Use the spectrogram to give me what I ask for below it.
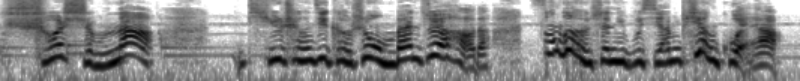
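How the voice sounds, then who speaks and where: A woman's voice: sits high, animated, fairly quick, faint music behind. A woman playing a tearful young woman who stammers and sobs, in an audio drama. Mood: protesting. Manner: stammering, sobbing. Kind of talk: amateur audio drama acting.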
